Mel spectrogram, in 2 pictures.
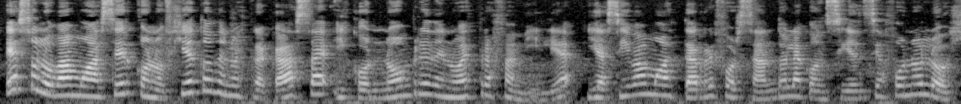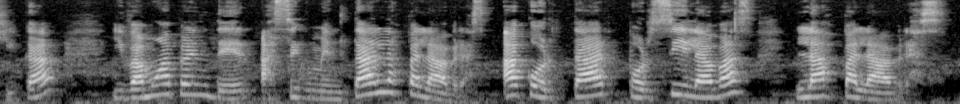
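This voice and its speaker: A woman teaching preschoolers, patient and warm, stretching out syllables as she counts them. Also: high-pitched, expressive, normal speed, a little hiss or hum. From Chile. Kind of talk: slow lesson for young children.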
